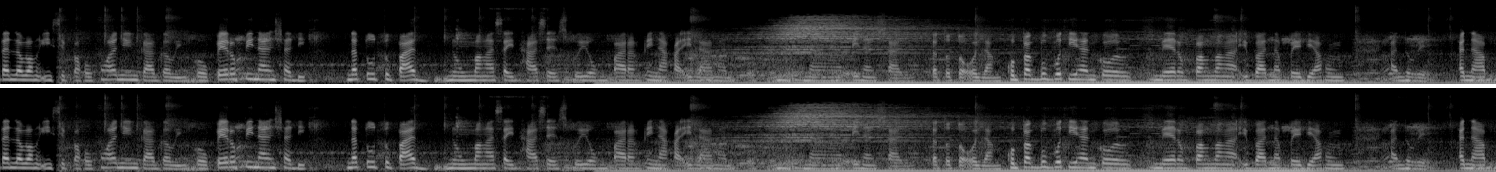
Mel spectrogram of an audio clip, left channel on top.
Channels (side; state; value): both; identical; correlation 1.00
